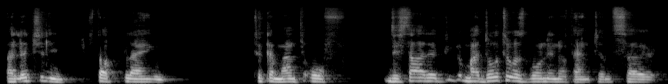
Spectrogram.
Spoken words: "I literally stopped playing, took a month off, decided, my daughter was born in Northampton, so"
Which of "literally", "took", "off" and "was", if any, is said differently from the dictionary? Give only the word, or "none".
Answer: none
